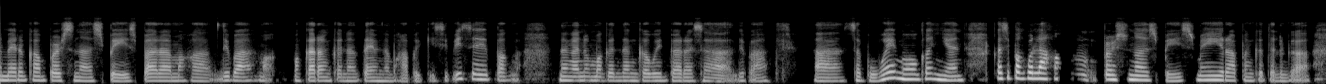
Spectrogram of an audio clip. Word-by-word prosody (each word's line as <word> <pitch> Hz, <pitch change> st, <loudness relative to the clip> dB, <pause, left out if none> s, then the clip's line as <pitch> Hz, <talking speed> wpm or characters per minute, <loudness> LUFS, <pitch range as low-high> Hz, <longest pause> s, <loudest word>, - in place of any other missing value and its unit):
meron 195 Hz, 0 st, +2 dB
kang 190 Hz, -1 st, -1 dB
personal 175 Hz, -2 st, -1 dB
space, 155 Hz, 0 st, -2 dB
para 170 Hz, +2 st, +1 dB
maka 165 Hz, -2 st, -4 dB
di 190 Hz, 0 st, -3 dB
ba, 175 Hz, 0 st, +1 dB
ma 185 Hz, -, -5 dB, 0.2 s
magkaroon 170 Hz, 0 st, +2 dB
ka 165 Hz, -1 st, -6 dB
ng 165 Hz, +1 st, -4 dB
time 160 Hz, -2 st, -2 dB
na 155 Hz, -, -4 dB
makapag 175 Hz, -, -7 dB
isip-isip 245 Hz, -2 st, -1 dB
'pag 195 Hz, +4 st, -3 dB, 0.4 s
ng 190 Hz, -, +2 dB
anong 185 Hz, 0 st, -2 dB
magandang 175 Hz, -1 st, -2 dB
gawin 170 Hz, 0 st, -1 dB
para 165 Hz, -1 st, -2 dB
sa 160 Hz, +1 st, -3 dB
di 175 Hz, -, -5 dB
ba, 165 Hz, -1 st, -5 dB, 0.5 s
ah, 160 Hz, 0 st, 0 dB
sa 180 Hz, +1 st, -3 dB
buhay 230 Hz, -, +3 dB
mo, 240 Hz, -3 st, +5 dB
ganyan. 210 Hz, -6 st, +2 dB, 0.2 s
Kasi 285 Hz, +2 st, +2 dB
'pag 280 Hz, -, +8 dB
wala 270 Hz, -2 st, +8 dB
kang 250 Hz, -4 st, -5 dB
personal 215 Hz, -3 st, +4 dB
space, 175 Hz, +3 st, -4 dB
mahihirapan 190 Hz, -4 st, +2 dB
ka -, -, -4 dB
talaga. 155 Hz, -1 st, -3 dB
180 Hz, 175 wpm, -22 LUFS, 170-210 Hz, 0.5 s, pag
